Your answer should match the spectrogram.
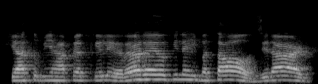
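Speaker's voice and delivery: ordinary delivery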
